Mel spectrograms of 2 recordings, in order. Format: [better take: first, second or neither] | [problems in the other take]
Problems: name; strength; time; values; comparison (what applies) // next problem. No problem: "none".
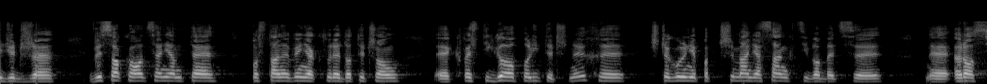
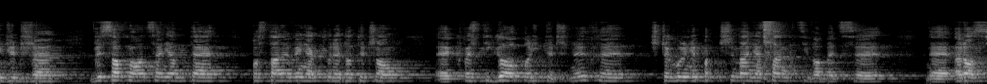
first | background sound (Hi-hat); 10 dB below the speech // room echo; dies away in 1.7 s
